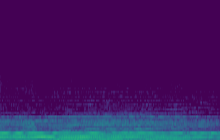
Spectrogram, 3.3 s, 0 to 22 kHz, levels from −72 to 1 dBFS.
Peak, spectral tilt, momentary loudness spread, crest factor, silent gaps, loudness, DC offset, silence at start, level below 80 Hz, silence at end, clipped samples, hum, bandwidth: -16 dBFS; -6.5 dB/octave; 5 LU; 12 dB; none; -30 LUFS; under 0.1%; 0 s; -48 dBFS; 0 s; under 0.1%; none; 10 kHz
